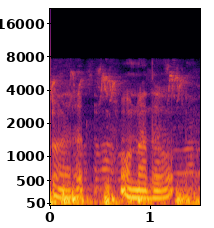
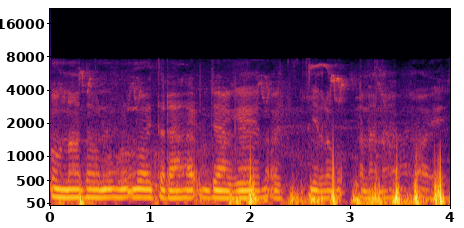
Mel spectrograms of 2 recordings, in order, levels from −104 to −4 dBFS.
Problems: background sounds at intervals, continuous background conversations, low volume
